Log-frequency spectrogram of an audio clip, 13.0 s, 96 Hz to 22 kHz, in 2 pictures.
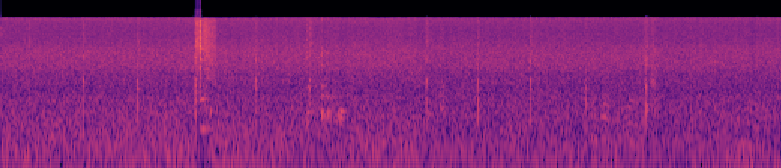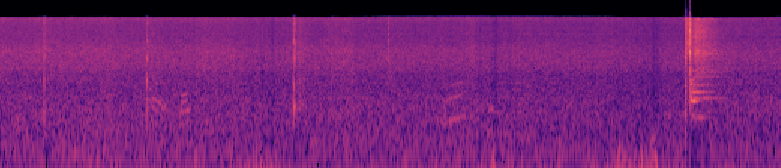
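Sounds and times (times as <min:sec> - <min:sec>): steady hiss: 0:00.0 - 0:13.0
bb gun shot crack: 0:01.6 - 0:01.9, 0:12.2 - 0:12.7.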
